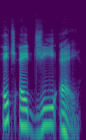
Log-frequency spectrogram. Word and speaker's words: haga: The subjunctive forms of hacer are all based on haga, spelled H-A-G-A. For some of our students, we use a memory palace that involves a pigsty in the backyard, where there are creatures called hogs, but with a silent H.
